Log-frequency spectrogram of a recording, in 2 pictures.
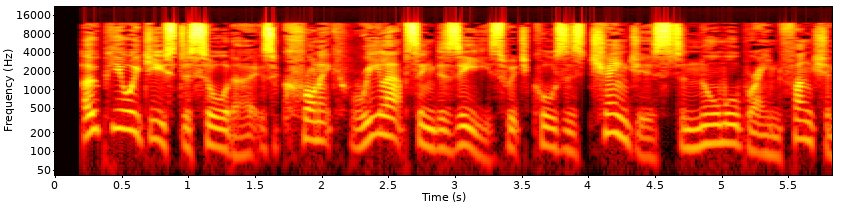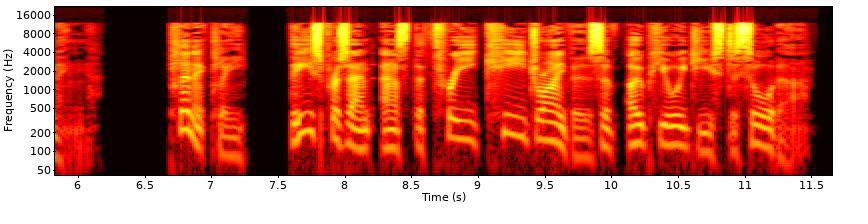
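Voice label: English UK Male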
